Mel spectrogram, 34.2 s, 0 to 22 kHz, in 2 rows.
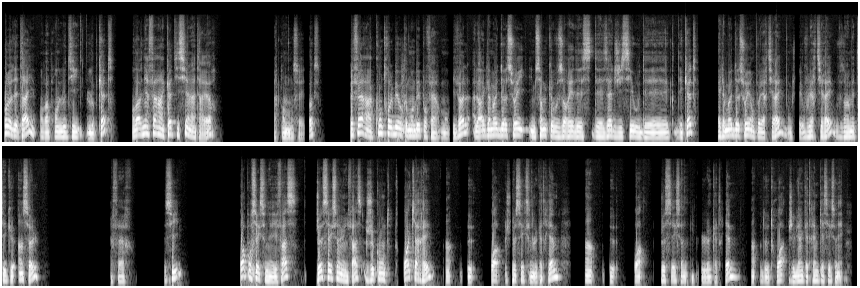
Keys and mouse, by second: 1.6 click, 4.1 click, 5.6 click, 7.9 super+b, 19.9 click, 21.8 3, 23.1 click, 27.6 shift+click.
